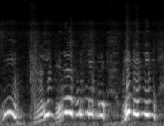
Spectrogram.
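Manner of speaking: very high, loud whoops with a laugh; joyful whooping. Real, not acted. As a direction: whoop like you just won the jackpot. Celebrating the cheap guitar buy.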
